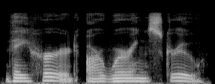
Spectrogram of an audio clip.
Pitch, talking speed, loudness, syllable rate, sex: 145 Hz, 140 wpm, -17 LUFS, 3.1 syllables/s, female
